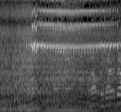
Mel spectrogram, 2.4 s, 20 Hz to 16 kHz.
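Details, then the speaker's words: 2001-04 Kia Rio after belt change, steady high squeal rising over idle from a loose alternator (back) belt slipping on its pulley. "we got a belt squeal. Which one is it? I bet it's that back belt."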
